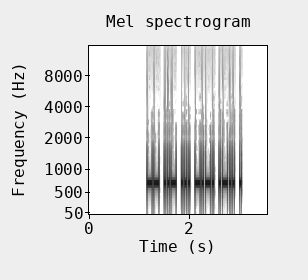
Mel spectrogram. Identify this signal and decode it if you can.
Morse code, heard as a keyed tone, about 34 wpm, 700 Hz. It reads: MUSCLE
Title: Top 1251-1500 Words 35wpm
